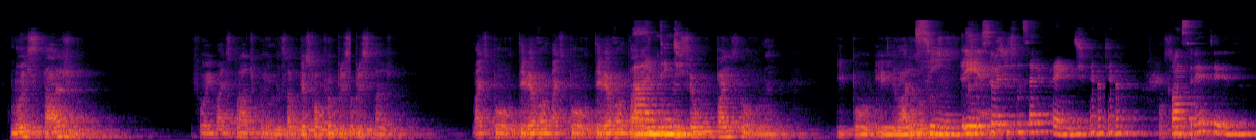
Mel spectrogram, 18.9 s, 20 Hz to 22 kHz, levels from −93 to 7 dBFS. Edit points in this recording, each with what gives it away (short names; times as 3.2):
5.25 repeat of the last 0.26 s
8.28 repeat of the last 1.14 s
16.57 repeat of the last 0.27 s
